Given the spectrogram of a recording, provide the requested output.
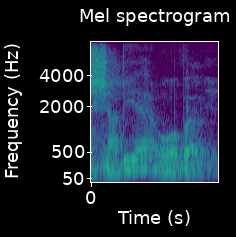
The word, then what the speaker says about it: Xavier: So in 1549, the missionary Francis, I think that's pronounced Xavier, Xavier, not Xavier, as I would know. Xavier or something, yeah.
